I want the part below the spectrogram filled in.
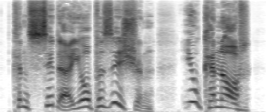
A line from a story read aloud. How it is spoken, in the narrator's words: almost howled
